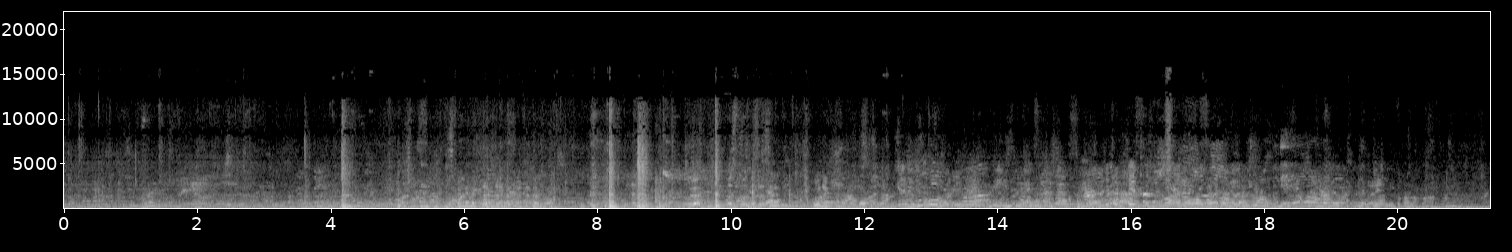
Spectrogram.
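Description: A crowd of shoppers chatters in the background.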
